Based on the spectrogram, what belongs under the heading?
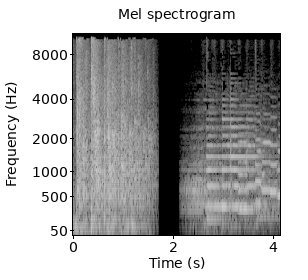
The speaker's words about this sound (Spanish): Quiero, por favor, en este acto de amor hacia la diversidad, por favor, que nos demos un aplauso para nosotros mismos.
